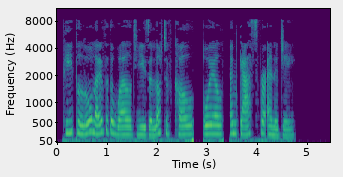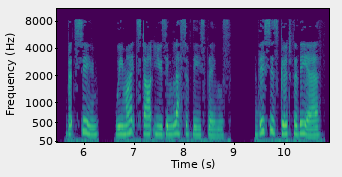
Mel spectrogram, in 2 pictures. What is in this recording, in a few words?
English Lower Intermediate NORMAL Reading; Using Clean Energy Good News for the World; English Newsroom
